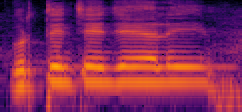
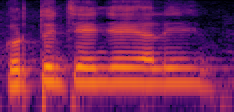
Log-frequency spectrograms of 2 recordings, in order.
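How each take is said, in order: Both takes have the same delivery.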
